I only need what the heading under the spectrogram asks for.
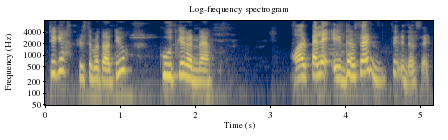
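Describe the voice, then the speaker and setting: A woman's voice: high-pitched, lively intonation, moderate pace, dry recording. A woman teaching a dance class step by step, counting beats aloud and half-singing song lines as she demonstrates.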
